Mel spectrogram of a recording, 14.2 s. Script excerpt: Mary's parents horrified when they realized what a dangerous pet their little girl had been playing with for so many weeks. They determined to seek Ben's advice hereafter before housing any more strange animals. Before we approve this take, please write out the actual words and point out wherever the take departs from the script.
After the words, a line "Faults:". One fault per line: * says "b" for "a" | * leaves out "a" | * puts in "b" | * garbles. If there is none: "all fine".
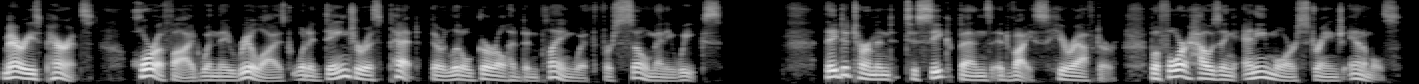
Mary's parents horrified when they realized what a dangerous pet their little girl had been playing with for so many weeks. They determined to seek Ben's advice hereafter before housing any more strange animals.
Faults:
all fine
